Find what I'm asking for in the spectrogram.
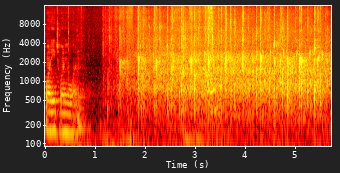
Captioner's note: audience applauds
